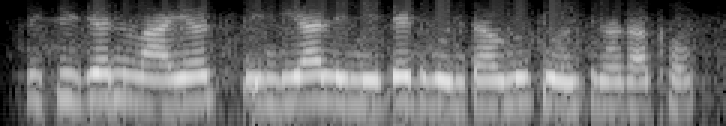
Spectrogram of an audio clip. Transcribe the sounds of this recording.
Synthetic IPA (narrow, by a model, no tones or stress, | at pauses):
pɾɪsid͡ʒənʋaːjəsɪɳɖijaːlɪmiʈeɖɡʊnt̪aʊnũːkjoːt͡ʃnad̪akʰoː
